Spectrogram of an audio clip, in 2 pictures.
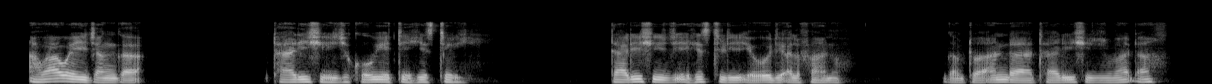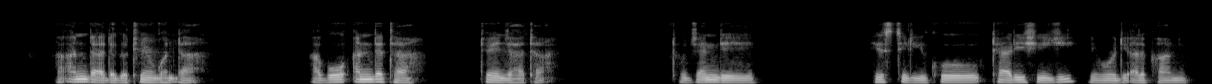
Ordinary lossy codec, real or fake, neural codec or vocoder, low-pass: none; real; none; 7.2 kHz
